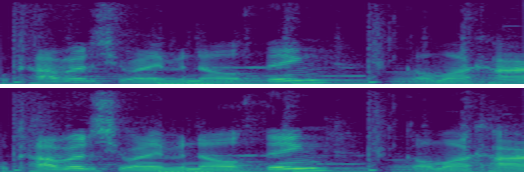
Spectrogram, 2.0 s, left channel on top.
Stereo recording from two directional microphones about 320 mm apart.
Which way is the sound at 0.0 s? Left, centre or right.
Centre.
